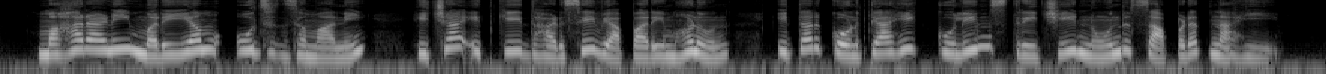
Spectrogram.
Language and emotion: Marathi, neutral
